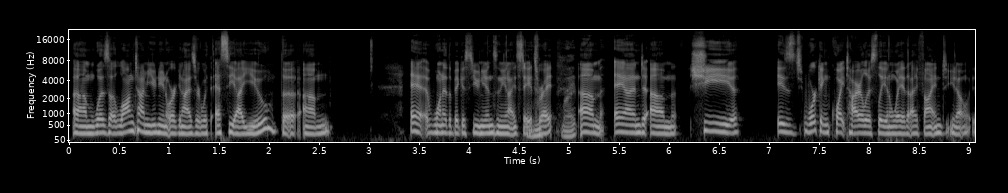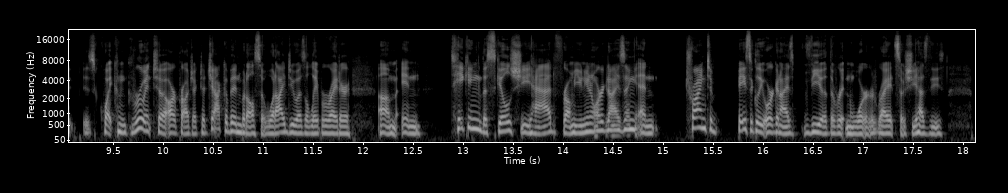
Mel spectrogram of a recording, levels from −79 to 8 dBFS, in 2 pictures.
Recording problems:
wrong speed and pitch; too fast and too high; 1.5 times normal speed

